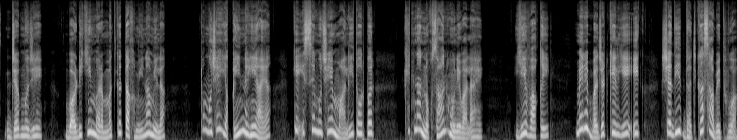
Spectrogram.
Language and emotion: Urdu, sad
